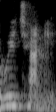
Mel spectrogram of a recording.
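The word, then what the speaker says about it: Říčany: So Richani, like if it were CH in Spanish.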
